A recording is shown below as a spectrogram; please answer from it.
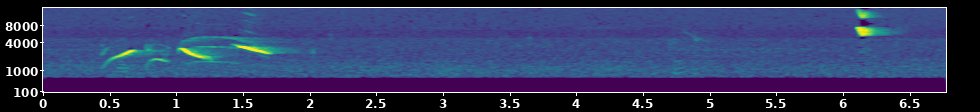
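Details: Green-winged saltator singing in the wild: three loud rich slurred whistles, the last a long rising-then-falling note, within about a second, followed by silence and a sharp click near the end.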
